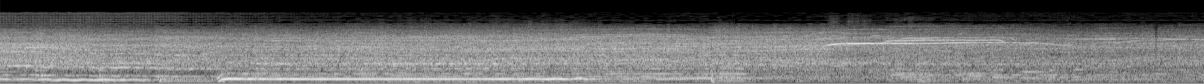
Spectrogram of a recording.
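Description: Live Greek laïko band playing an instrumental passage between sung lines: plucked strings with long held notes, and a high line that slides up and down about two-thirds of the way through.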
